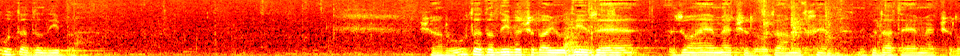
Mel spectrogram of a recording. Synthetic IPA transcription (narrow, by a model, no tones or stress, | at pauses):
utadaliba | ʃeaɾuthadalibəʃɛlajəudizɛ | zohaemɛtʃɛlozeamitχɛmnekudat̪haemɛtʃɛlo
